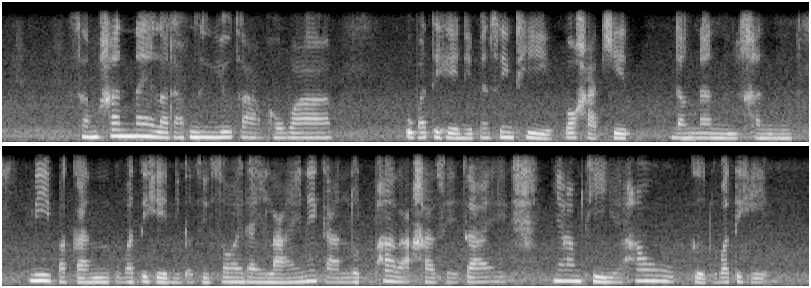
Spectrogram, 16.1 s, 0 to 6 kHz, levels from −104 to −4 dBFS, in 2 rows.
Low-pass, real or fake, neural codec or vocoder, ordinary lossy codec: 5.4 kHz; real; none; none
